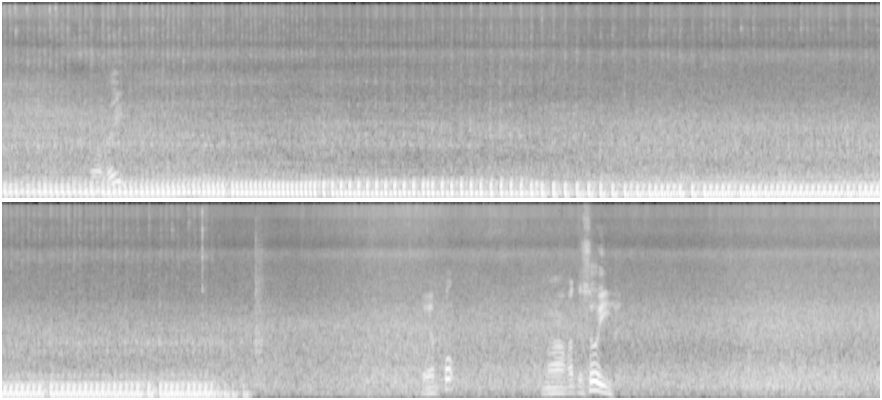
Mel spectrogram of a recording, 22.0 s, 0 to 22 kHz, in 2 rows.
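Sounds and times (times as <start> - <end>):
motorcycle engine idling: 0.0 - 14.2.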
